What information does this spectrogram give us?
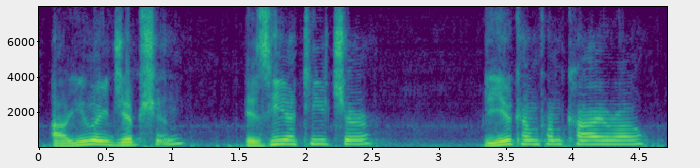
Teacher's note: All of these, of course, with rising intonation.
